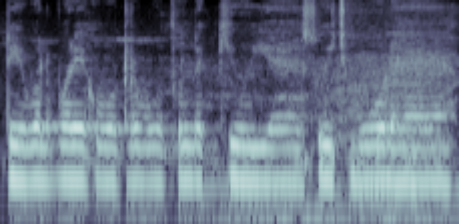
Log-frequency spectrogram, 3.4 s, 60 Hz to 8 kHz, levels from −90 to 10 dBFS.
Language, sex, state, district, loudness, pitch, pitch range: Hindi, male, Uttar Pradesh, Shamli, -16 LUFS, 165 Hz, 160-165 Hz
